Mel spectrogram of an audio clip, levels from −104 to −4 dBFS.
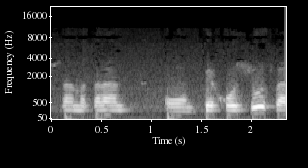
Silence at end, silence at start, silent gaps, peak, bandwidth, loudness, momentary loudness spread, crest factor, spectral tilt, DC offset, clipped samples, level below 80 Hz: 0 s; 0.1 s; none; -4 dBFS; 3.4 kHz; -19 LUFS; 13 LU; 16 dB; -9.5 dB/octave; under 0.1%; under 0.1%; -48 dBFS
